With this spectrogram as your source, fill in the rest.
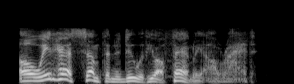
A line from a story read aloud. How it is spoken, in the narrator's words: snapped Pasteur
